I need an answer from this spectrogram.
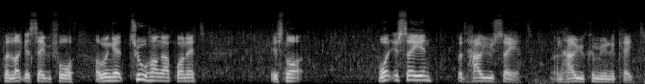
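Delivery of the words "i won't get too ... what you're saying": ordinary talk, nothing marked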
